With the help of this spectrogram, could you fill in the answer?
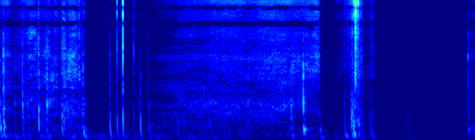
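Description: Fingertips tap and rub the top of a small printed cardboard box of Lungo coffee capsules with a clear window, lying flat on a bed sheet. Quick, dull papery taps give way to a steady, bright scratchy rubbing. A few sharper taps follow before the sound drops to near silence.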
